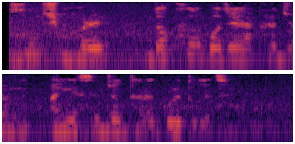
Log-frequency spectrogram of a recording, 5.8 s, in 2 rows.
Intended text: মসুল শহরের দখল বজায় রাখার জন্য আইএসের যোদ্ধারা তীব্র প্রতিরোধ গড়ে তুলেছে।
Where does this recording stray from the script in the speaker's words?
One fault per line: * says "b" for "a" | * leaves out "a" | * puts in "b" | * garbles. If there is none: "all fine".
* leaves out "তীব্র প্রতিরোধ"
